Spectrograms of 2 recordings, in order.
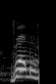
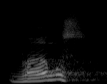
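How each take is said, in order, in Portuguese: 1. A palavra é dita rápido e alto. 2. A palavra é dita devagar e baixinho.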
